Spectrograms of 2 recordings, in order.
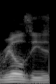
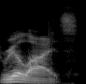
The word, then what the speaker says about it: REALIEZ: It's not REALZs, it's REALIEZ. And what's cool about it, it's spelled out as real and then IEZ, which is cool because it's sort of a play on words with realize, right? It's realize.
